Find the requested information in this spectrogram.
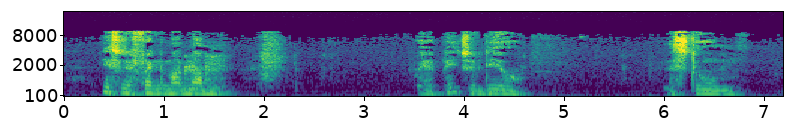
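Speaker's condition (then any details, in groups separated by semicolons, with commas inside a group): Throat cancer surgery, vocal injections; years after treatment, three vocal cord injections, swallow disorder, chokes on food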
